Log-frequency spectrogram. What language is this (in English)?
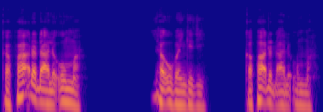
Hausa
